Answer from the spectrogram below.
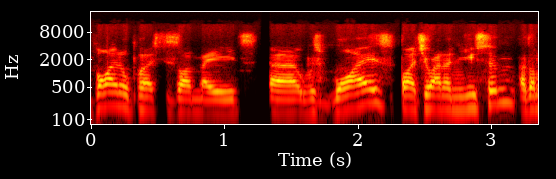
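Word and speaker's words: Ys: It's like Y. – Wise. – Like, that's how it's spelled. Just Y-S.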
